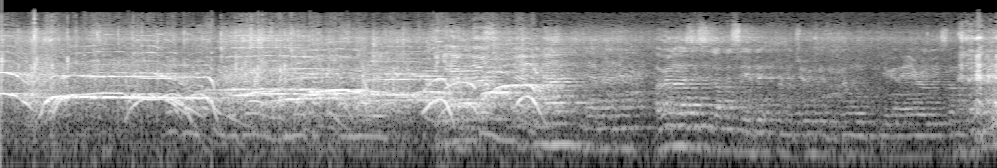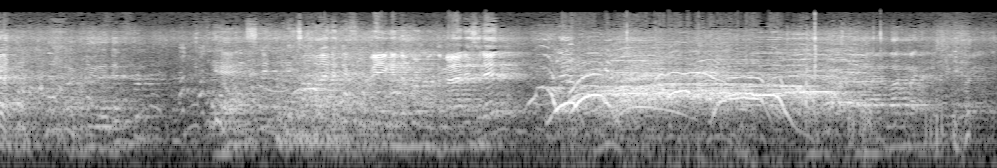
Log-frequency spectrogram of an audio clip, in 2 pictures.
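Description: A second young man speaks and jokes through a microphone over loudspeakers.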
